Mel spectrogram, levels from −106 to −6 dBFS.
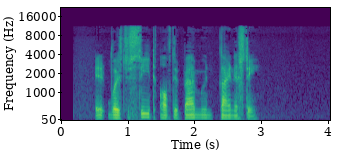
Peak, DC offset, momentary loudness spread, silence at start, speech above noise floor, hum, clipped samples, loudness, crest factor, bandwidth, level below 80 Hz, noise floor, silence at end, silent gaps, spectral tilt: -10 dBFS; under 0.1%; 8 LU; 0.5 s; 45 dB; none; under 0.1%; -31 LUFS; 22 dB; 11.5 kHz; -52 dBFS; -75 dBFS; 1.1 s; none; -4 dB/octave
